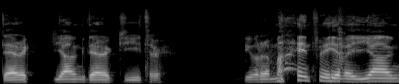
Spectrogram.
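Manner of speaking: put-on thick French accent. Acting out a speech before the World Series game against the Padres: Joe Torre with thick French accent. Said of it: "now he's Irish".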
